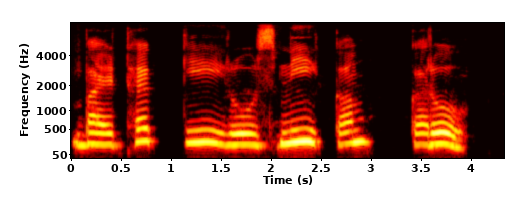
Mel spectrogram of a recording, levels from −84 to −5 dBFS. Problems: background sounds at intervals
